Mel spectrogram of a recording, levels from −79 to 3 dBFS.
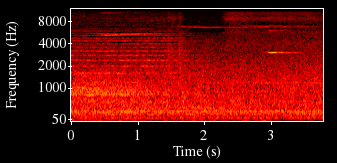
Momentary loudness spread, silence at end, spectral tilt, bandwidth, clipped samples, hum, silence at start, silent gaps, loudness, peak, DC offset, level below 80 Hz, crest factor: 5 LU; 0 s; -3.5 dB/octave; 11.5 kHz; under 0.1%; none; 0 s; none; -33 LUFS; -18 dBFS; under 0.1%; -60 dBFS; 14 dB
